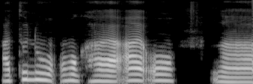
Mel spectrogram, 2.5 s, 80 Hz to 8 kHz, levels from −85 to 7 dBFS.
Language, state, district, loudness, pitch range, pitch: Idu Mishmi, Arunachal Pradesh, Lower Dibang Valley, -17 LUFS, 185-215 Hz, 200 Hz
